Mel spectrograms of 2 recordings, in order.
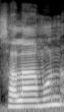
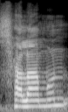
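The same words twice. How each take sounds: Both takes have the same delivery.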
